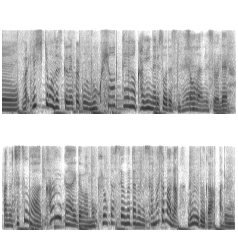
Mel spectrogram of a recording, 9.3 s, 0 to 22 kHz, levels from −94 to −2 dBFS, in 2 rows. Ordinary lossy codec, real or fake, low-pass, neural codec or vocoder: none; fake; none; codec, 16 kHz, 2 kbps, X-Codec, HuBERT features, trained on balanced general audio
